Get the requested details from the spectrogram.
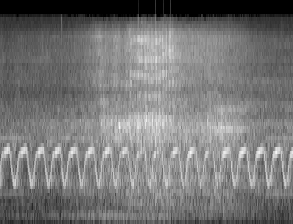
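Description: Motorcycle engines rumble and rev nearby.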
